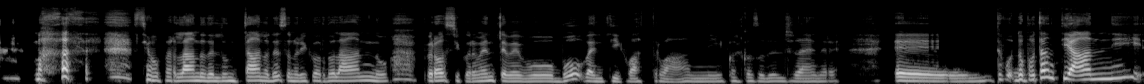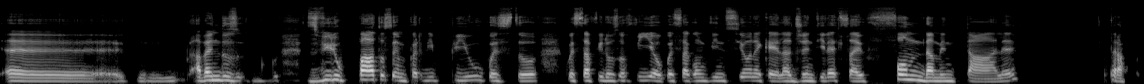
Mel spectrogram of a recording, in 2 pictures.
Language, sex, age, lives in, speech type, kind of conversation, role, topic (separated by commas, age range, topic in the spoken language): Italian, female, 50-54, United States, conversation, podcast, guest, Qual è la canzone che ti ha cambiato la vita?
